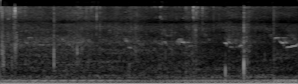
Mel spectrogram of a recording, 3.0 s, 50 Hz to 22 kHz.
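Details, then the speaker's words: Early-2000s Pontiac Montana V6 van idling with a steady deep exhaust rumble from a small exhaust leak, exhaust hanging down a little; ABS and check engine lights on; not as bad as expected. "we have a little bit of an exhaust leak I guess it's hanging down a little bit we're gonna take her to the shop not as bad as I thought actually"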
